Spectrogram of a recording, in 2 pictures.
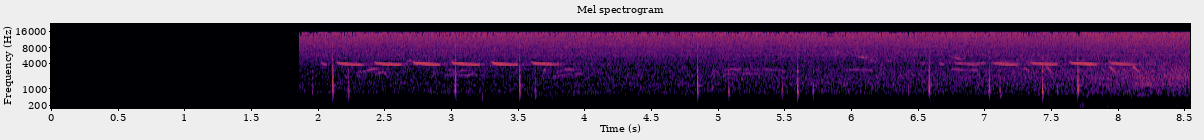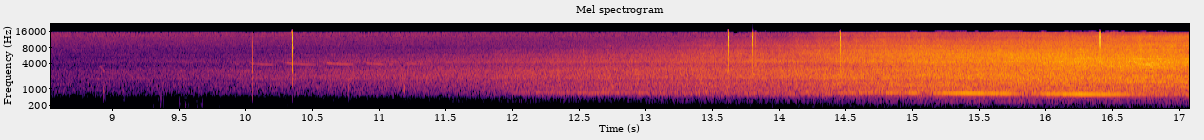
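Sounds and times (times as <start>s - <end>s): small bird chirping: 1.9s - 4.1s, 4.8s - 9.2s, 9.9s - 11.7s
distant train hiss: 2.1s - 17.0s.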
